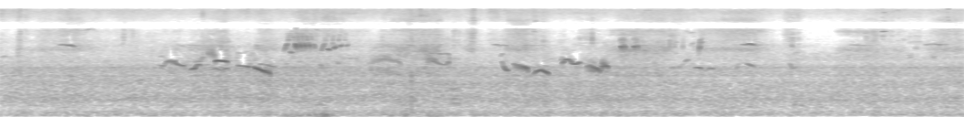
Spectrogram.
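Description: Small birds chirping in short, quick rising and falling notes, most of them between about two and six seconds in, over a steady outdoor hiss.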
